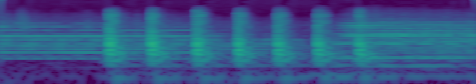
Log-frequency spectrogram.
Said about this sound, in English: The little cockney showed me to my room. And it was about a uh, half hour later that I heard a tap on my door.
